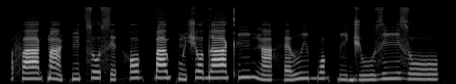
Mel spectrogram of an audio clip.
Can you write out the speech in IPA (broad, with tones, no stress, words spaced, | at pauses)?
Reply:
faː˦k͡pã˦˨ kĩ˨t͡so˦sɪ˨ hɔ˦ k͡pa˦kʷĩ˨ ʃɔ˦daː˦kʼiː˦ ŋã˨hɛ˨ βi˦bɔ˦k͡pi˨d͡ʒuː˨ ziː˦zoː˦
